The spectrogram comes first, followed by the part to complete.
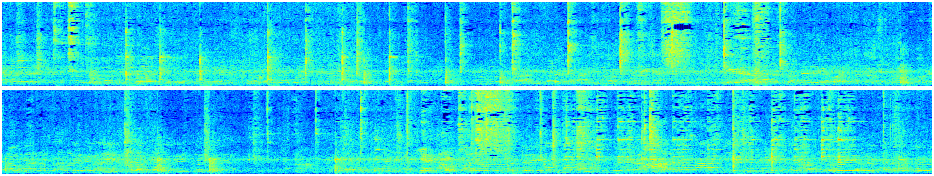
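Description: Heavy meat cleaver chopping and cutting goat meat on a wooden chopping block: irregular sharp knocks, with voices talking in the background.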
